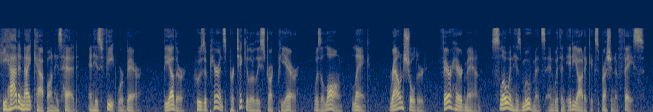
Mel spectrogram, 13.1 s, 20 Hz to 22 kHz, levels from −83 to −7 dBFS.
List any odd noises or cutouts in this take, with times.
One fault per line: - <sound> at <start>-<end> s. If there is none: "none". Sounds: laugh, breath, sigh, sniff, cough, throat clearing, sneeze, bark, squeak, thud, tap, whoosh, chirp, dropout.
none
